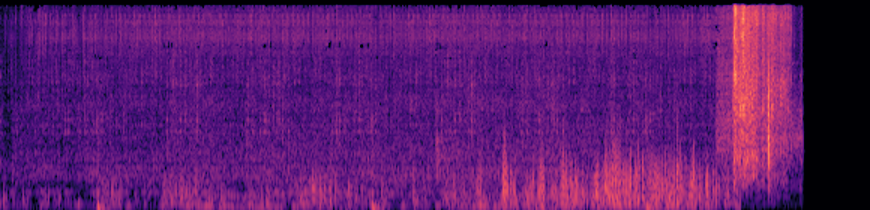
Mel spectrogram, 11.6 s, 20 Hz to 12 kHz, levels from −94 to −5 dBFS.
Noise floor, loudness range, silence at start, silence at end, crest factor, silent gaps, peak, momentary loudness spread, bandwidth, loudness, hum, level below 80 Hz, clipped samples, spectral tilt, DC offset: -54 dBFS; 20 LU; 0.15 s; 0.9 s; 32 dB; none; 0 dBFS; 22 LU; 11.5 kHz; -23 LUFS; none; -60 dBFS; under 0.1%; 0 dB/octave; under 0.1%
